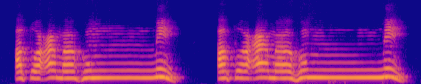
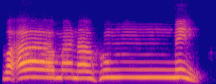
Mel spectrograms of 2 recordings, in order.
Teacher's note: சுகூன் செய்யப்பட்ட மீமுக்கு பிறகு இன்னும் ஒரு மீம் வந்தா அதை இணைத்து ராகம் எடுத்து ஓத வேண்டும்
